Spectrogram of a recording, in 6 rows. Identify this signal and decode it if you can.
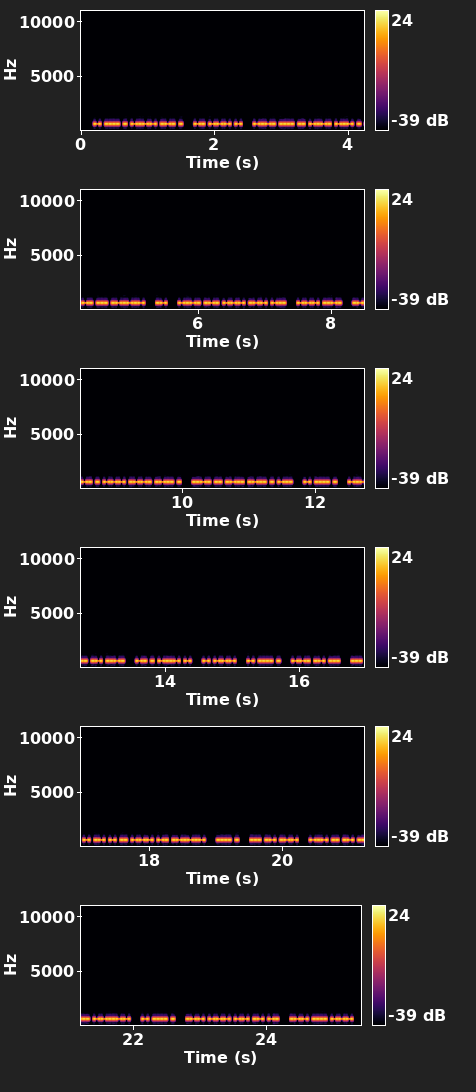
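Morse code, heard as a keyed tone, about 44 wpm, 600 Hz. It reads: THEYRE NOT CHICKENS. A CROWD OF PEOPLE FILLED THE CAF NEXT TO THE GAS STATION. HE SAW KIAH, THE WOMAN WHO
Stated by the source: Morse code at 43 wpm sending Ken Follett's novel Never in English, from CW med Gnister.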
